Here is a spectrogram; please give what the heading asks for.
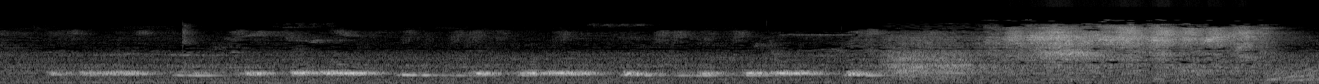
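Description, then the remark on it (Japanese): An oriental turtle dove coos in a steady series of low, soft phrases, then stops as a noisy burst of chattering from a flock of starlings takes over near the end. “キジバトの声を録音してから、金星峠に向かう自動車道路を、横切って小峠の方へ登っていきます。”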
